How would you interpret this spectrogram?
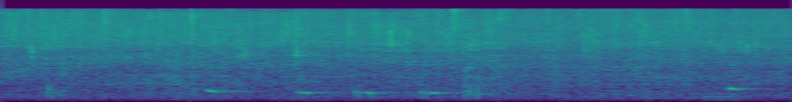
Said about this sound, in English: Now I'm going to fry these onions.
